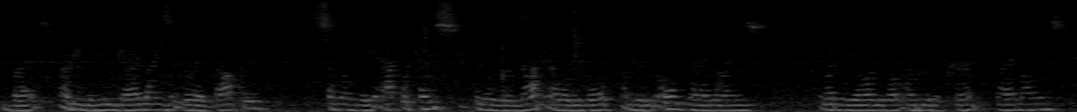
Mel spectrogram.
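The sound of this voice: A man speaks at a medium pitch and a fairly quick pace. His intonation is fairly even, with audible room echo.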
